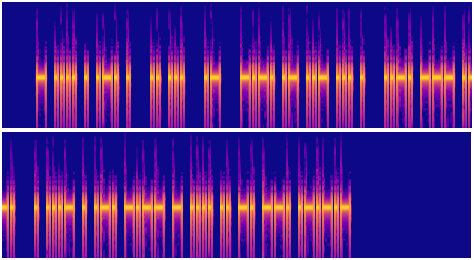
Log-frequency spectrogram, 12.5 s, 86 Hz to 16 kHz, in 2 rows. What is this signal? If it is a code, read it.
Morse code, heard as a keyed tone, about 30 wpm, 700 Hz. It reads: THERE IS A CAUSE FOR EVERYTHING.
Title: Sentences from Top 1000 Words - Review Part 1 - 30wpm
